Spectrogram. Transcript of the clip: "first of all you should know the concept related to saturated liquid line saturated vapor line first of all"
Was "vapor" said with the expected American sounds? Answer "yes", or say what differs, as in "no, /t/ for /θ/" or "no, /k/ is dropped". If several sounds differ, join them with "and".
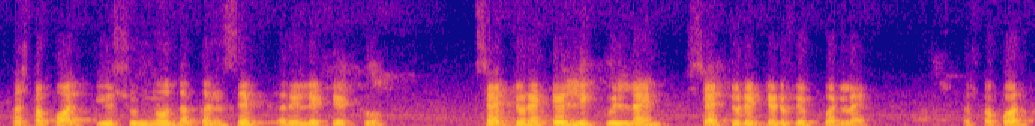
no, /f/ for /v/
